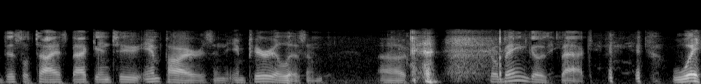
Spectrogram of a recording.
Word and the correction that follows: Kobani: Well, you know, interestingly enough, well, we need to mention, because it ties into the media too, but it's pronounced Kobane. This is a Turkish word, and it means company, like business company.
